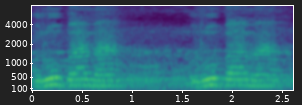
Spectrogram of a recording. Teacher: را کے اوپر پیش آ گئی تو اس صورت میں بھی را موٹی پڑی جائے گی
